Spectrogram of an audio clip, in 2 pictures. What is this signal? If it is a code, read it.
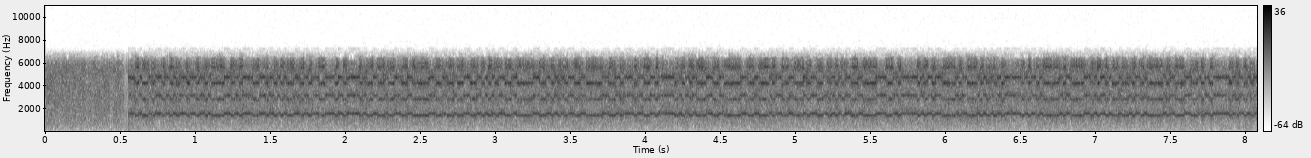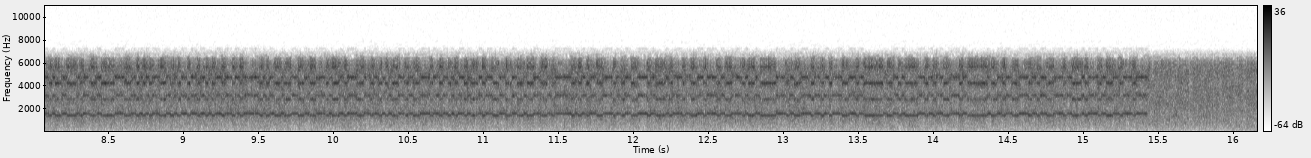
Two-tone teleprinter signal, about 170 Hz shift.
